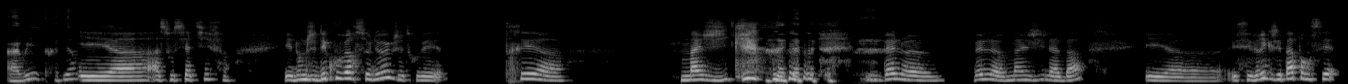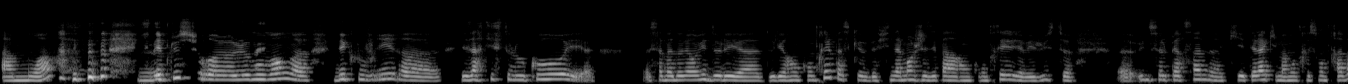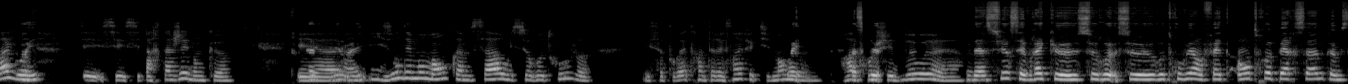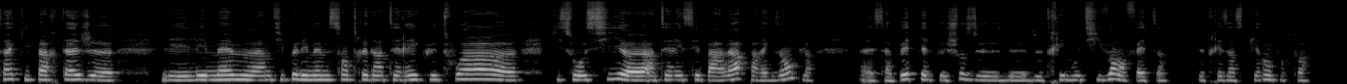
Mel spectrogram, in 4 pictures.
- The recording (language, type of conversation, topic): French, advice, Quel est ton blocage principal pour commencer une pratique créative régulière ?
- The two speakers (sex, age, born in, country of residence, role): female, 40-44, France, France, user; female, 55-59, France, France, advisor
- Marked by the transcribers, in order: laugh; stressed: "à moi"; chuckle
